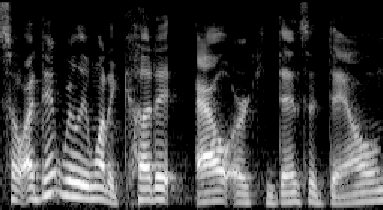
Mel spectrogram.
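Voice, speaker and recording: The recording is very clean, and the background silent. In it, a man talks fairly slowly. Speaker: vlogger. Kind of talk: casual vlog monologue. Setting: home kitchen. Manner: animated.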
